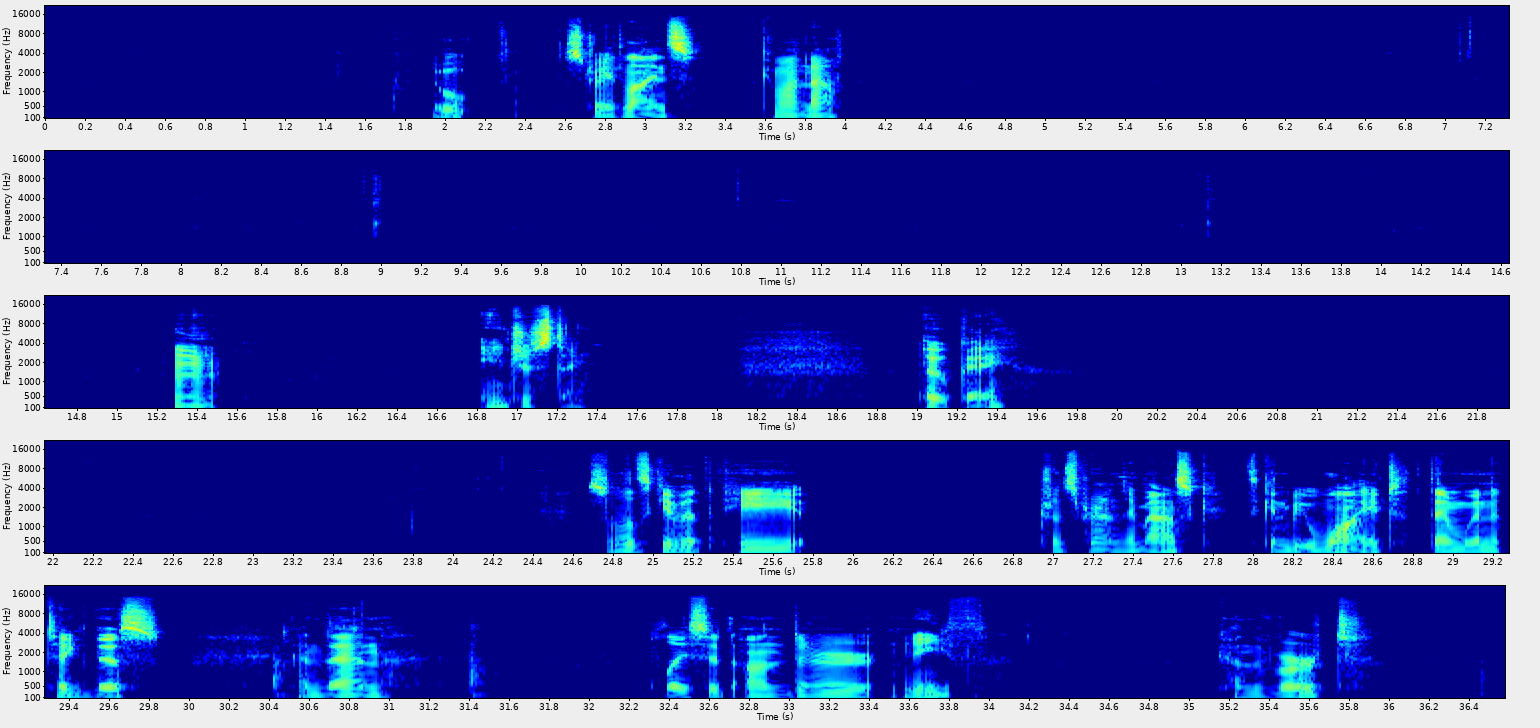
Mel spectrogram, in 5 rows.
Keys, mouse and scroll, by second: 0.6 b, 0.9-2.0 shift+middle drag, 1.7 ctrl+z, 2.1 v, 2.4-4.2 shift+middle drag, 7.2-10.9 shift+drag, 7.2-9.2 shift+middle drag, 10.9-13.3 shift+middle drag, 13.6 scroll down 2, 14.5-15.0 scroll up 1, 15.1 middle click, 15.3-15.7 scroll up 2, 15.7 middle click, 16.0-16.7 scroll down 1, 21.4 double click, 22.5 double click, 23.0 double click, 23.2 double click, 23.9 double click, 24.3 double click, 24.4 right click, 28.9 right click, 30.8 Escape, 31.5 Escape, 34.4 right click.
